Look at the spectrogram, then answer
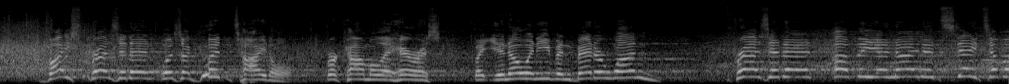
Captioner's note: applause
